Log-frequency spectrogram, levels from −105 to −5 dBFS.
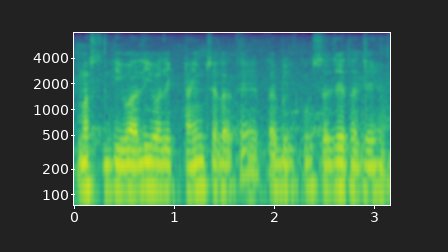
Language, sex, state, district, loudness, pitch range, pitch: Chhattisgarhi, male, Chhattisgarh, Rajnandgaon, -19 LUFS, 110-120 Hz, 115 Hz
